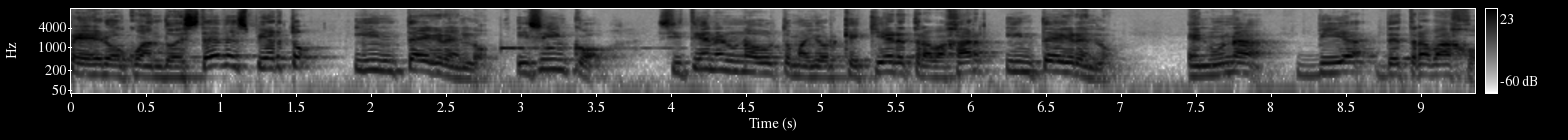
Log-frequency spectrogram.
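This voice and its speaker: Over noticeable background noise, a high-pitched man talks at a fairly slow pace with lively intonation and very even loudness. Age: 50s. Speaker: physician co-host. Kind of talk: casual chat.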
